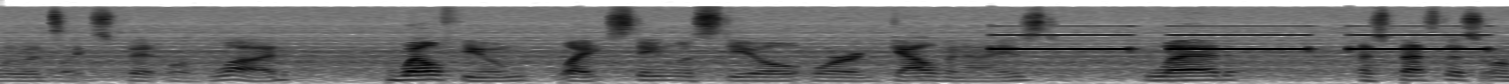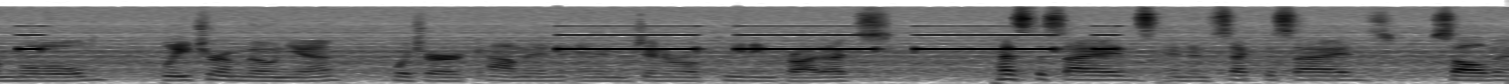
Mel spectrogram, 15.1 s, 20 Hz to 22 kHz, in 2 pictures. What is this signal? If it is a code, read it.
Beep code, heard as a piezo beeper, played twice, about 2350 Hz, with speech in English. 3 long, 1 short.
